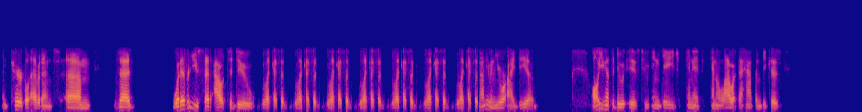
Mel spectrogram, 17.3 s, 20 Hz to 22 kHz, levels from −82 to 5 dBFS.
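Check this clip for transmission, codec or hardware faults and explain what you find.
Two faults are present: a low-rate speech codec across the whole clip, and a repeating loop in the middle.

G.723.1 codec, throughout: the speech sits in a narrow telephone band of roughly 250 Hz to 3.5 kHz, with nothing above 3.7 kHz, and the damage is heavy. The codec rebuilds each 30 ms frame from a coarse vocal model at a rate that fits about 6 kbit/s, so the voice sounds muffled and hoarse and the consonants smear. A plain band-limited phone line would be dull but clean. The rasp and blurred articulation point to the codec.

Broken-record loop, 5.74 s to 9.55 s: right after "do like I said", a 0.65 s fragment repeats exactly, back to back, six times. Speech resumes at "not even your idea". The player or stream most likely stalled and kept resending its last held buffer, and the audio that belonged in those seconds is lost. 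This differs from packet-loss concealment, which fades or warbles briefly. Here the repeats are identical, sample for sample, and they last almost four seconds.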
